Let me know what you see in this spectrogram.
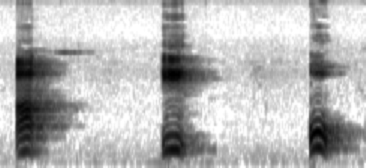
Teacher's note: حمزہ کی صفت میں سختی پائی جاتی ہے اور حمزہ میں جھٹکا بھی دیتے ہیں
